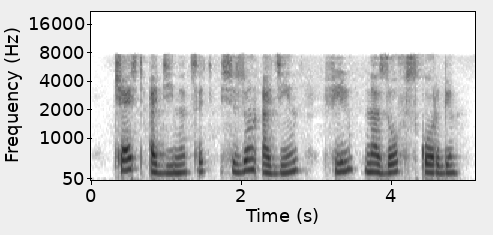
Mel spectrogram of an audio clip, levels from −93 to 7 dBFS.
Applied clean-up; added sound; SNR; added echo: neural mask model Resemble Enhance denoiser.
